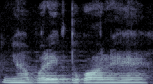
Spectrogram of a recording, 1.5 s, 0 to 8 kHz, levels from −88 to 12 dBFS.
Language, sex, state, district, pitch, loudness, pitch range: Hindi, male, Uttar Pradesh, Shamli, 160 Hz, -15 LUFS, 160-165 Hz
